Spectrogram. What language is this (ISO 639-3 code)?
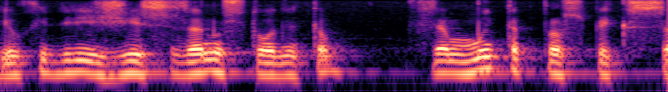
por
